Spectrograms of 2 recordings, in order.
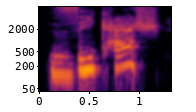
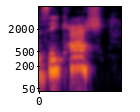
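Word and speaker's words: Zcash: 15 second block period z cash um so it's pronounced with an american z so z the z cash um it does anonymous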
